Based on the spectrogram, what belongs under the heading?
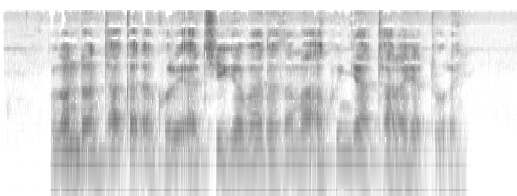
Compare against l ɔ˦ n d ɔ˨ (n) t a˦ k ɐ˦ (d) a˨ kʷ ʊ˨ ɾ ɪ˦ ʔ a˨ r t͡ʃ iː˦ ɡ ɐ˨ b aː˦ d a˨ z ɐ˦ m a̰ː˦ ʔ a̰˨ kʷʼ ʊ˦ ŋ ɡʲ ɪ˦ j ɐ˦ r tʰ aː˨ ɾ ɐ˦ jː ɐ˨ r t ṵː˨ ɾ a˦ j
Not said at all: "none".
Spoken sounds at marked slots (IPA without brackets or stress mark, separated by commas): n, ɗ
